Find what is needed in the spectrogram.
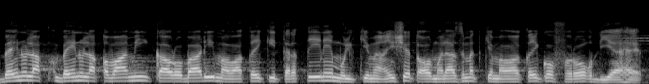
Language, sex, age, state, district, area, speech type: Urdu, male, 18-30, Uttar Pradesh, Saharanpur, urban, spontaneous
